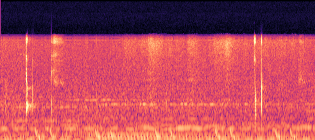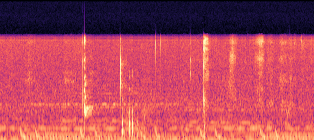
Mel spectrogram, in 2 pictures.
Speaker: Oh, bless you. You got hiccups and sneezes.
